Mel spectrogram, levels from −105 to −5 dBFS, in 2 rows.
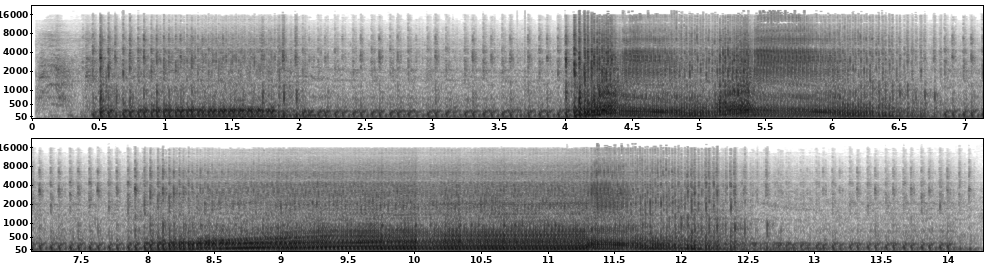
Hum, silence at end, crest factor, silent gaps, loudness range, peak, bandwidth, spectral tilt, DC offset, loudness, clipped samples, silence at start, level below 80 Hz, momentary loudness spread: none; 0.1 s; 16 dB; none; 7 LU; -4 dBFS; 17.5 kHz; -5.5 dB/octave; under 0.1%; -19 LUFS; under 0.1%; 0.05 s; -32 dBFS; 17 LU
